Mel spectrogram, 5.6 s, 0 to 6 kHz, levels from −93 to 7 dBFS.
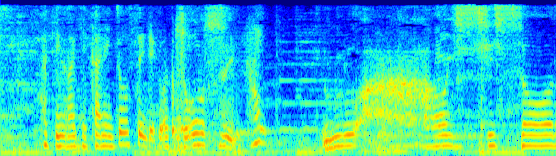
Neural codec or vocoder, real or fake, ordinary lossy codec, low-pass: codec, 16 kHz, 2 kbps, FunCodec, trained on Chinese and English, 25 frames a second; fake; MP3, 32 kbps; 5.4 kHz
